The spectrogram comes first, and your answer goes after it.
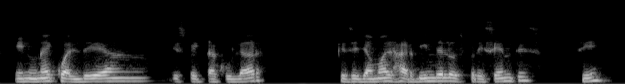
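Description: Speaking fairly slowly, a man uses a fairly high pitch and fairly even intonation. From Colombia, Manizales (Caldas). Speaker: architect, natural building entrepreneur. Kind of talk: interview.

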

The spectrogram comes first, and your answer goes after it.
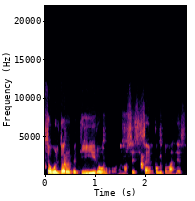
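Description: A man talks in a normal speaking voice, fairly high in pitch with fairly even intonation. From Peru, Callao. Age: 20s. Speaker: podcast co-host. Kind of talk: casual chat.

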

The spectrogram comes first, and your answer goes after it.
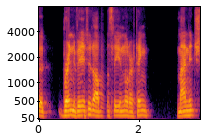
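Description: A man speaks at a moderate pace in an Irish accent. The background is quiet. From Ireland, Cork. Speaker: podcast coach. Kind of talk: interview conversation.

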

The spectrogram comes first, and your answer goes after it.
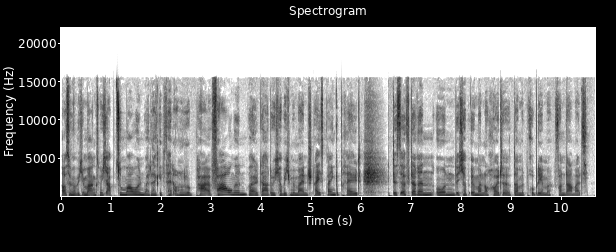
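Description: Noticeable background noise runs under this recording. A woman with a fairly low pitch talks at a moderate pace with ordinary pitch variation. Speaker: podcast co-host. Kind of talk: casual chat.

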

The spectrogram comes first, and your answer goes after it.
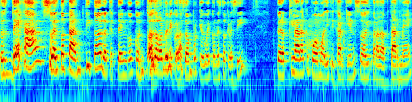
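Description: Over noticeable background noise, a woman with a fairly high pitch talks at a fairly quick pace with very wide pitch swings. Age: 40s. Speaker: podcast host. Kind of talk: casual chat. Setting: dinner at a friend's home.

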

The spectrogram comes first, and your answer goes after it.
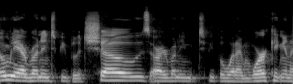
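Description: A woman with an Irish accent talks very fast in a very deep, low pitch, her intonation monotone and flat. The recording is very clean, with a silent background. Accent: Irish (Galway). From West of Ireland, County Galway. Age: 30s. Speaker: dancer and actor. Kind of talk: casual interview chat.

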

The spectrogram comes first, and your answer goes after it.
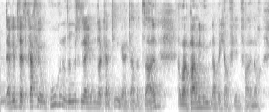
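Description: The speaker races along at a very fast pace with very wide pitch swings, while music plays in the background and room echo is audible. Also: man, medium pitch for a man. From Münsterland, western Germany. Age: 40s. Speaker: professional firefighter. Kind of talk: casual interview. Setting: fire station.

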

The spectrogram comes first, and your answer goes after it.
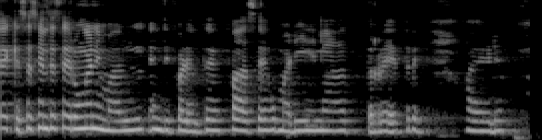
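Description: Fairly high and somewhat breathy, a woman's voice moves at a fairly slow pace. Her intonation stays fairly even. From Colombia, Caribbean coast (Montería, Córdoba). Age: 20s. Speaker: LGBTI activist. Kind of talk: podcast interview.

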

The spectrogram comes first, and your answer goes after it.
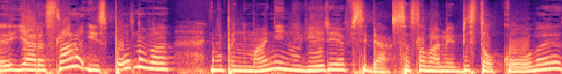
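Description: Noticeable background noise accompanies a woman who speaks at a fairly quick pace with very wide pitch swings. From Kazakhstan, Karaganda. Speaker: artist and illustrator. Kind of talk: interview. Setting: studio.

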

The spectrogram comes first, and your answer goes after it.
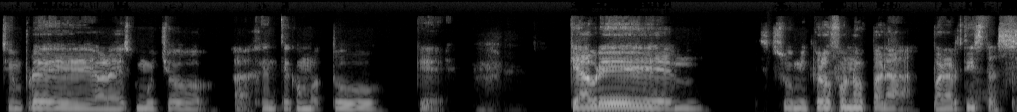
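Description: A man at a medium pitch, in a dry, close sound with no echo. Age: 20s. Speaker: singer-songwriter. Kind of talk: interview.

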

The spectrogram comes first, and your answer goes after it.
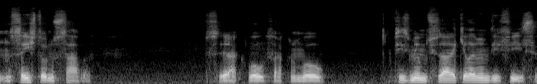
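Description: Pausing long and often, a man with a European Portuguese accent talks at a very fast pace in a very deep, low voice with a dark, mellow tone. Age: 20s. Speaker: university student podcaster. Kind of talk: casual chat. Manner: animated.

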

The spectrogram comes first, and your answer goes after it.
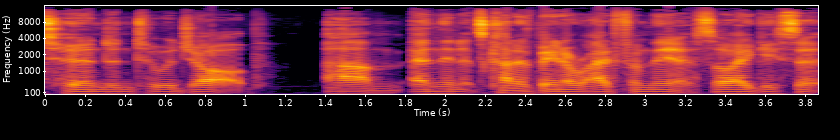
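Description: A man speaks with a New Zealand accent in a monotone, flat intonation. The very clean recording has a silent background and a dry, close sound with no echo. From New Zealand, Wellington. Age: 20s. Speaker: pride festival director. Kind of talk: casual interview chat.

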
